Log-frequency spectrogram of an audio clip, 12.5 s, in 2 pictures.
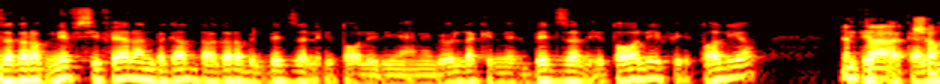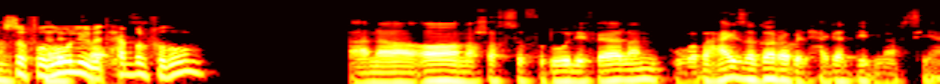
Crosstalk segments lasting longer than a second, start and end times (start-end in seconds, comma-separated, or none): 5.6-7.3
